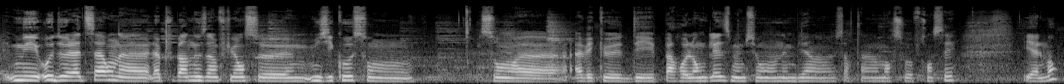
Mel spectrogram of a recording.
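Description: A woman's voice: deep voice, fairly even intonation, normal speed, over music. A woman whose first language is English, a musician answering interview questions hesitantly, with many fillers and restarts. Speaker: musician in a duo. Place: lives in France.

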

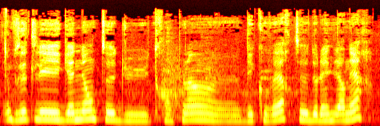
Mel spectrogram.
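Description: A woman interviewer asking brisk questions, heard from farther off than the mic. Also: medium pitch, steady tone, warm tone, slight background noise.

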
